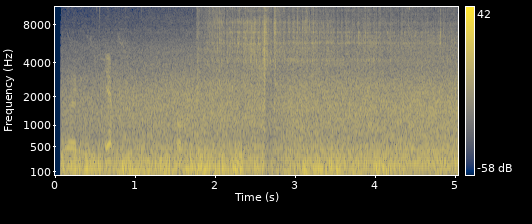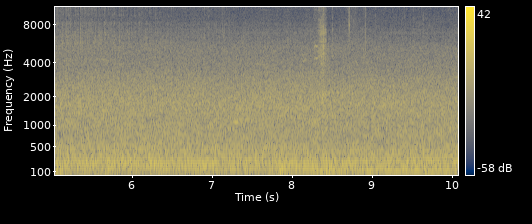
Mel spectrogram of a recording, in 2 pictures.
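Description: Steady outdoor background noise, a low rumble and hiss that is uneven over the first few seconds and then even, with a few faint clicks. A voice says a single word near the start.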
